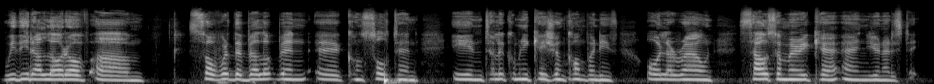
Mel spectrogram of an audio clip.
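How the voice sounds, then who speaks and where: A woman in her forties from Venezuela, a native Spanish speaker with a Venezuelan Spanish accent, talking as a podcast guest in a studio. She speaks in a warm, halting way with many pauses and small grammar slips. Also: a little high, fairly even intonation. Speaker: guest, real estate agent. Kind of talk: casual interview.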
